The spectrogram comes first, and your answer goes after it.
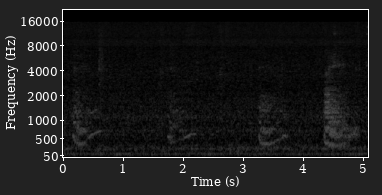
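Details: Mother cat Hana, shut out behind frosted glass while her kittens eat weaning food, meows toward them: four short bent meows about a second apart, rising then falling, over a steady low hum.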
